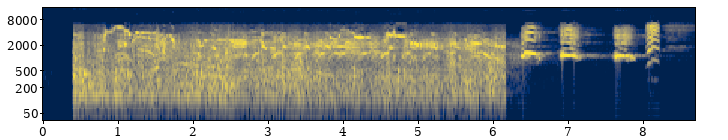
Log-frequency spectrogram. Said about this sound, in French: Alors nous avions la mouette et le goéland.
